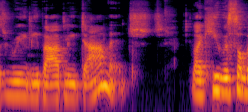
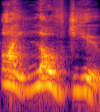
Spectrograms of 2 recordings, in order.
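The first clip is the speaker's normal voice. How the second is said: angry, forceful, hostile, raised delivery; 4 semitones higher, 7 dB louder than usual. Describing how a character declares his love, mock-aggressive. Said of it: "so aggressive the way he says it".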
